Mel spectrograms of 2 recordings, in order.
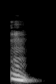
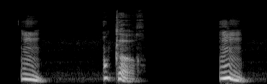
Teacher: Il se passe quelque chose dans le fond de la bouche. La langue se recule et le voile du palais, le vélum, s'abaisse, ce qui fait passer une partie de l'air par le nez, tandis que le reste continue de passer par la bouche. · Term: voyelle nasale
